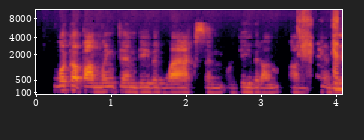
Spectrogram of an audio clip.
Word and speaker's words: Wachs: up on linkedin david wax and or david on and that's w-a-c-h-s pronounced wax and uh handwritten notes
